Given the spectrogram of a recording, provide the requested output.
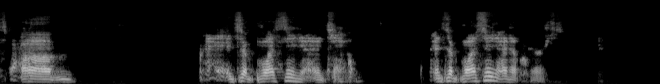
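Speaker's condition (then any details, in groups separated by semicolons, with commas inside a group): Muscular dystrophy; wheelchair user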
